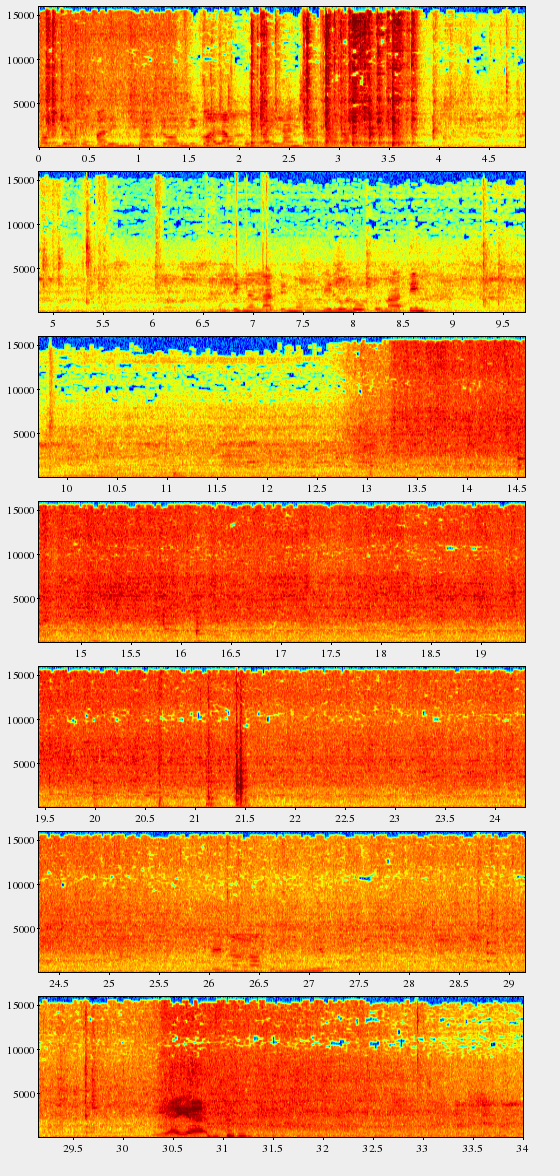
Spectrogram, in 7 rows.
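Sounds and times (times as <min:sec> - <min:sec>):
food sizzling in a pan: 0:00.0 - 0:03.6, 0:12.8 - 0:34.0
utensil clacking on pan: 0:02.1 - 0:03.9
low hum: 0:04.3 - 0:13.2.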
